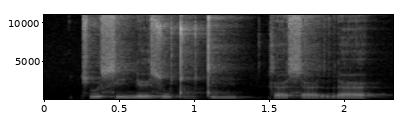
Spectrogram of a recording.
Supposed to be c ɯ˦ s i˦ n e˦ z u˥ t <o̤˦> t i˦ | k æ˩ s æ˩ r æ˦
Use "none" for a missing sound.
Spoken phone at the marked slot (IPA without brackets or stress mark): o̤˦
